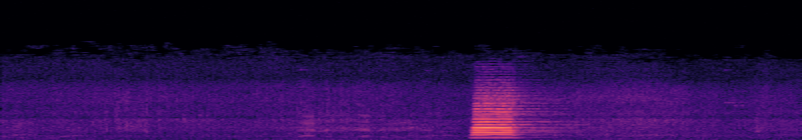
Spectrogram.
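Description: Car horn giving one short, loud toot a little past halfway, over a low steady rumble of street traffic.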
